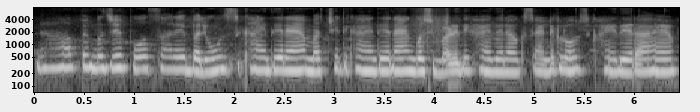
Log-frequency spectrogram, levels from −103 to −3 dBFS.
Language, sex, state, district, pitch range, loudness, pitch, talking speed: Hindi, female, Bihar, Sitamarhi, 230-260 Hz, -32 LUFS, 240 Hz, 240 wpm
